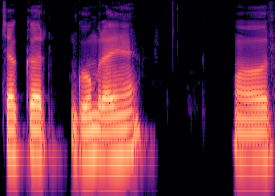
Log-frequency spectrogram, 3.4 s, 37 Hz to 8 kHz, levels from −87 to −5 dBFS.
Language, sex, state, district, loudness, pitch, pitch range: Hindi, male, Bihar, Lakhisarai, -18 LUFS, 110 Hz, 105-115 Hz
